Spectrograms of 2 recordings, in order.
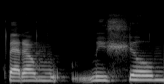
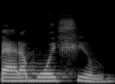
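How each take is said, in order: First: The vowel after 'para' is an 'ee' sound. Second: The vowel after 'para' is an 'oh' sound. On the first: This is the usual way the name is said. "तो पैरामीशियम होता है" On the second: It follows the spelling so the letter o is not forgotten. "इसलिए मैं पैरामोशियम बोलती हूँ क्योंकि ओ लिखना भूल जाते हो"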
